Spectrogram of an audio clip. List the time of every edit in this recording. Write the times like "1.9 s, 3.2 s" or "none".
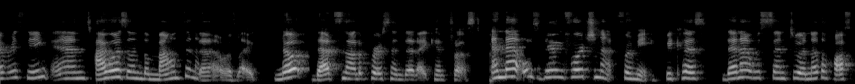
2.0 s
